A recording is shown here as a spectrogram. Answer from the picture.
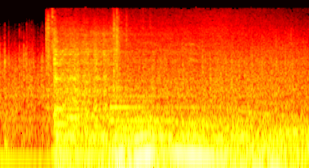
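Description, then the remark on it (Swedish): A car engine cranks and catches with a sharp burst as someone gets in to drive home, then revs and settles into a steady low rumble as the vehicle pulls away, fairly loud with no talking. “sätter sig i bilen för att åka hem”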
